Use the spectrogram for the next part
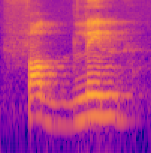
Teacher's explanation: Again, da is very thick and high sounding.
